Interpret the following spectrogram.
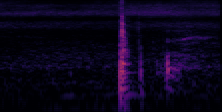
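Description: A single sharp crack of an arrow being shot from a laminated Mongolian Yuan-style horse bow, about a second in, with a short ringing tail. A steady high hiss runs underneath.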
